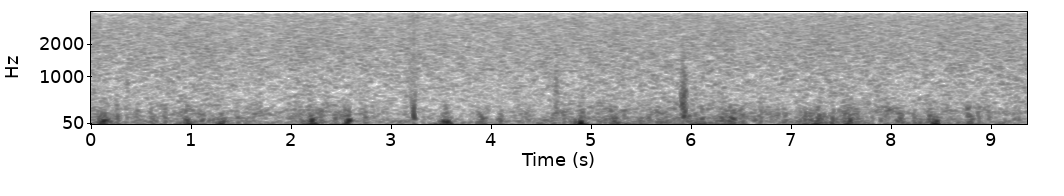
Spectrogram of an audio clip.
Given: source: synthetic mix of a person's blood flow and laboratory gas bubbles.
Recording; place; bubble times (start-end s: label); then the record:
Doppler ultrasound of blood flow; subclavian vein
3.17-3.28 s: bubbles
From the record:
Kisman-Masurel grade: 111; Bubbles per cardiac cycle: 1 to 2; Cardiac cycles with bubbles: 1 to 10%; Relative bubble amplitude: barely perceptible (0.100 to 0.250); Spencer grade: 1 (occasional bubble signal discernible with the cardiac motion signal, with majority of cardiac periods free of bubbles); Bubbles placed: anywhere in the cardiac cycle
